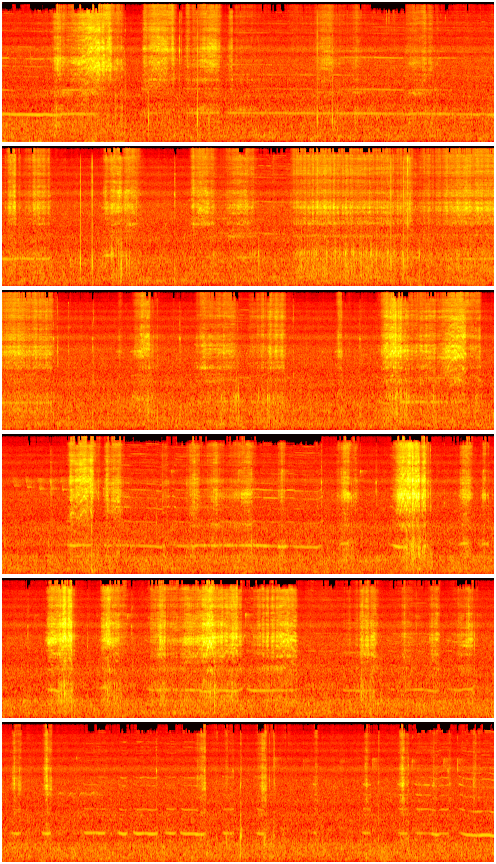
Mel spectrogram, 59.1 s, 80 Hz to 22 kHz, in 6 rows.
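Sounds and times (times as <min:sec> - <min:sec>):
toy car motor whirring: 0:00.0 - 0:20.9, 0:22.0 - 0:25.5, 0:26.3 - 0:26.6, 0:27.2 - 0:29.4, 0:30.8 - 0:39.4, 0:40.2 - 0:54.8, 0:55.4 - 0:55.7, 0:56.4 - 0:59.0
faint motor whine: 0:00.0 - 0:59.0.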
